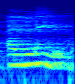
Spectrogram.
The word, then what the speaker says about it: Elim: in this hour, they arrive at Elim, or Elim, if you're pronouncing it the Hebrew way, but I'll stick to Elim because it's what we know.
